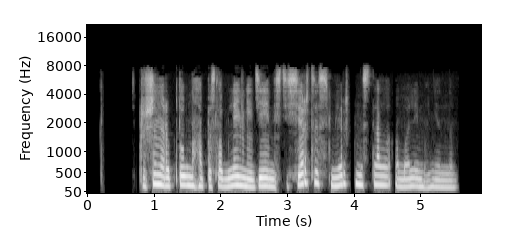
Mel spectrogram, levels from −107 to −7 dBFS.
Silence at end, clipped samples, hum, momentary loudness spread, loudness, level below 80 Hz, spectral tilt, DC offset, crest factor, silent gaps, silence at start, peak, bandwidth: 0.4 s; under 0.1%; none; 8 LU; -21 LUFS; -62 dBFS; -6 dB/octave; under 0.1%; 14 dB; 3.95-4.00 s; 0.8 s; -6 dBFS; 8 kHz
